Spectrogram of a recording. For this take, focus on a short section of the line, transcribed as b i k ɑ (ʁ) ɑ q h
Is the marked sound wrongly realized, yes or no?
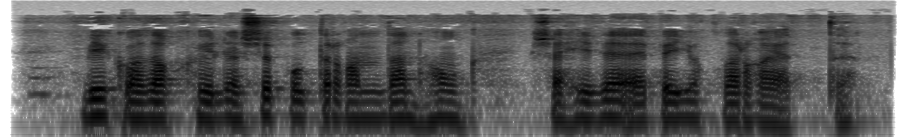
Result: yes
